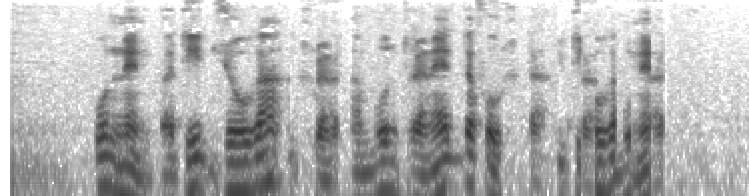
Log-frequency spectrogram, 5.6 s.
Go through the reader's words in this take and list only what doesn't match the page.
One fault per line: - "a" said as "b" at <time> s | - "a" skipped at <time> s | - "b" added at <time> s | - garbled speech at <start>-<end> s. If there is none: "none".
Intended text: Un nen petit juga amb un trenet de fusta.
- garbled speech at 2.2-2.6 s
- garbled speech at 4.2-5.0 s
